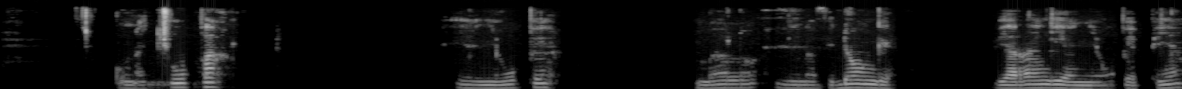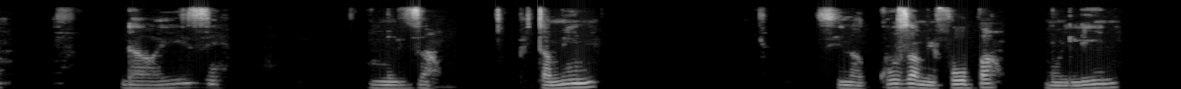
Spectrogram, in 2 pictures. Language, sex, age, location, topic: Swahili, male, 25-35, Nakuru, health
